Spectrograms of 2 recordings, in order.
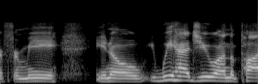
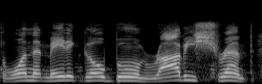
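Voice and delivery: ordinary delivery

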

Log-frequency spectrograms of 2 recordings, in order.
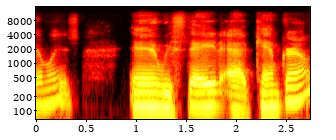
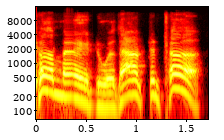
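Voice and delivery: Mater inflection; 6 semitones higher than usual. Shown as a demonstration. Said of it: "just to get the inflection".

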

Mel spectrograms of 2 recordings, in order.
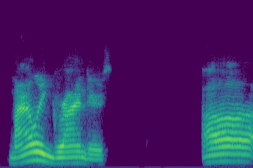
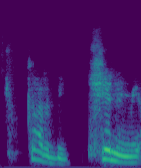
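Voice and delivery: muted disbelief; 2 semitones higher, 10 dB quieter, faster than usual. Retold or imitated. Retold disgusted reaction under his breath.

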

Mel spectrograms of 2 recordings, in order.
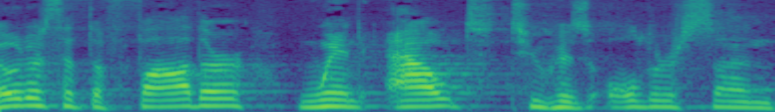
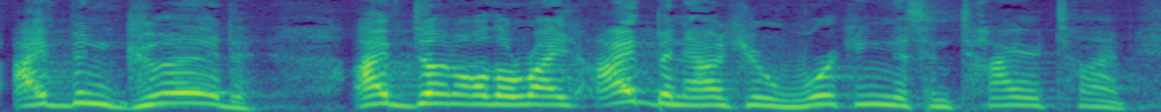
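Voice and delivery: louder, higher self-righteous complaint; loud, higher, indignant protest of the dutiful one; resentful; 5 semitones higher, 6 dB louder than usual. Acted. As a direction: insist you've earned it, aggrieved and loud.

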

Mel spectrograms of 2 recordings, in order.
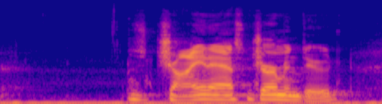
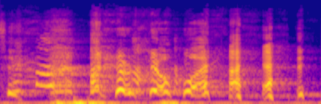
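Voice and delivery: high and slow, laughing; 7 dB louder than usual. Real, not acted. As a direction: giggle through the words.

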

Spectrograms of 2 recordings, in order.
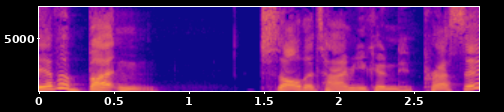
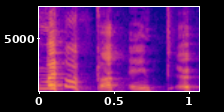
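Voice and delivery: ordinary talk

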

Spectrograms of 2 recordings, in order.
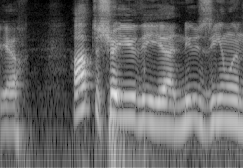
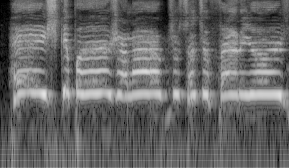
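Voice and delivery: very high, gushing fake fan voice; prank caller voice; 3 dB louder than usual. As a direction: squeal like an overexcited fan. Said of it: "I went".

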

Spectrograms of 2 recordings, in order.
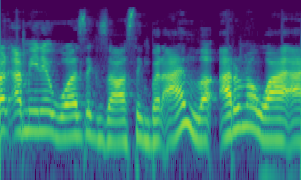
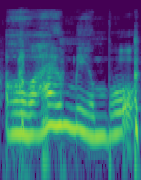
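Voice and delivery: Member Berries voice; 4 semitones higher, 4 dB quieter than usual. Retold or imitated. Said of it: "member berries".

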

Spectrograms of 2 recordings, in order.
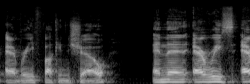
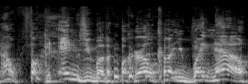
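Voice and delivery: higher, louder mock threat; retold snap; 10 semitones higher, 4 dB louder than usual. Retelling a TV character snapping at a guy, mock furious. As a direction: snap like a docile guy turning monstrous. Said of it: "he snaps on the guy".

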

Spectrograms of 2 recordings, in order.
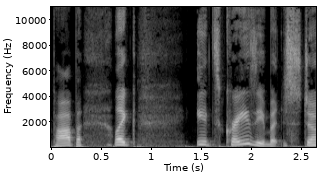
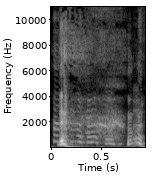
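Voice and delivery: squeaky high burst of laughter. Real, not acted. Host laughs at his own baseless claim. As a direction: crack up at yourself.

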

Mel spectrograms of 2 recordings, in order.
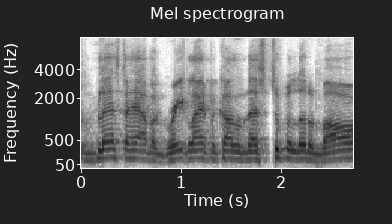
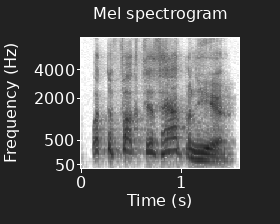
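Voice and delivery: startled outburst; 8 semitones higher than usual. Retold or imitated. Retold being soaked by drink.

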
